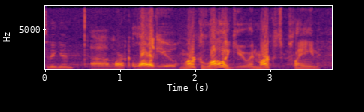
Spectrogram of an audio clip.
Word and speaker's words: Lalague: And he is going to be facing down against, how do you pronounce it again? Marc Lalague.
